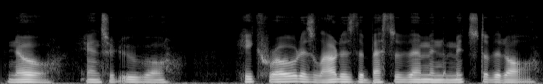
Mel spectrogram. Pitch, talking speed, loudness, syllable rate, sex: 110 Hz, 200 wpm, -18 LUFS, 4.8 syllables/s, male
